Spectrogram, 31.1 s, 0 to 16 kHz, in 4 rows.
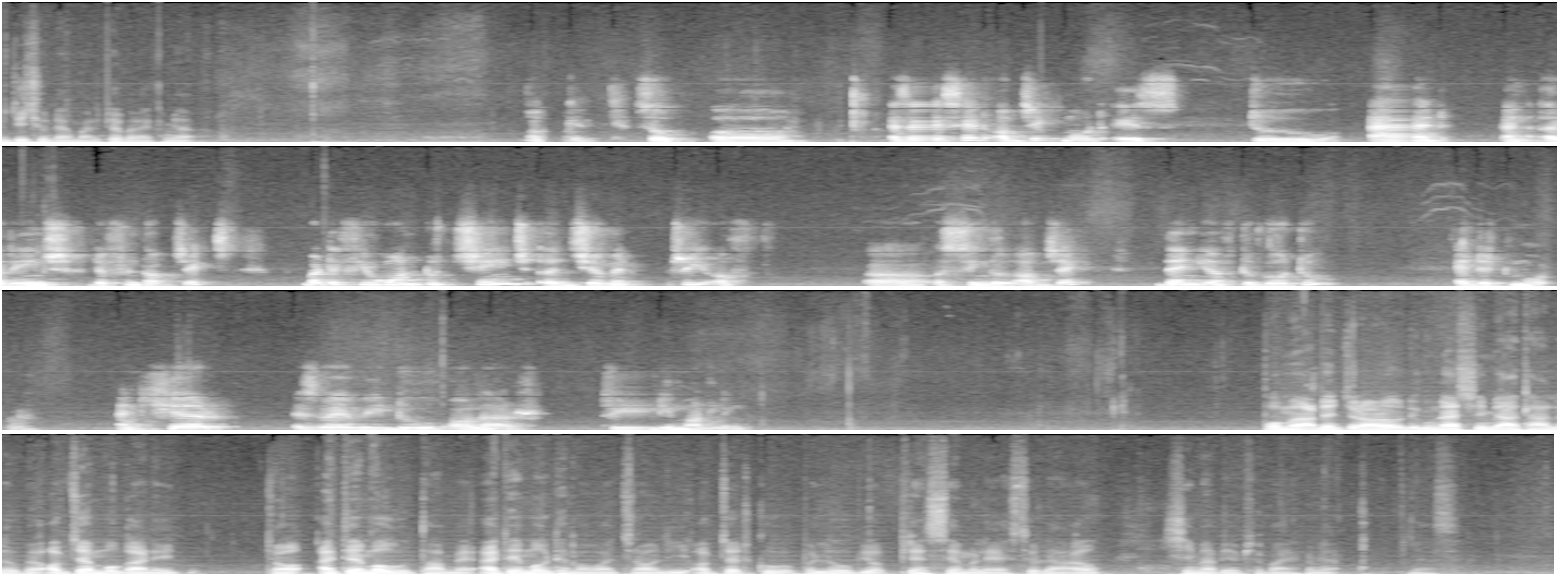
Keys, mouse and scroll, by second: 14.2 click, 22.1 click.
